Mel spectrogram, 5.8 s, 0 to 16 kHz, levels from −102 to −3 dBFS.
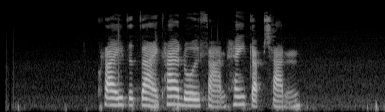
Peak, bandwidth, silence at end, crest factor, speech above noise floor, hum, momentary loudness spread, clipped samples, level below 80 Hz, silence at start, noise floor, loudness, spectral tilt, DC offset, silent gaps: -16 dBFS; 10.5 kHz; 1.25 s; 18 dB; 42 dB; none; 10 LU; under 0.1%; -74 dBFS; 1.5 s; -74 dBFS; -32 LUFS; -4.5 dB/octave; under 0.1%; none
